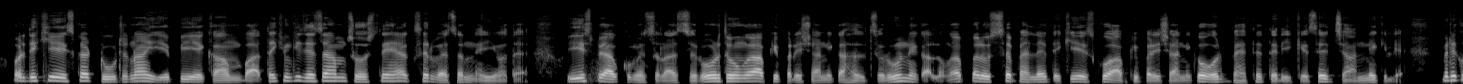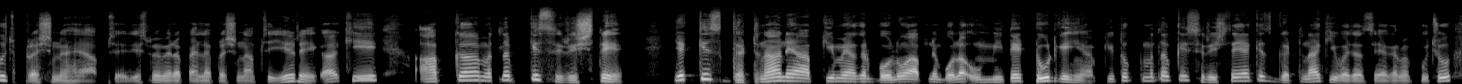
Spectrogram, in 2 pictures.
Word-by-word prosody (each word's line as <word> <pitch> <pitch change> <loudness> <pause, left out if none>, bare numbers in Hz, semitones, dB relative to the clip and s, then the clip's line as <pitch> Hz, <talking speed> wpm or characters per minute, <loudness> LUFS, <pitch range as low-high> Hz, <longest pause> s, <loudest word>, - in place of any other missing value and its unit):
और - - +2
देखिए 165 +1 +2
इसका 150 +2 +1
टूटना 125 +5 0
ये 115 -6 -1
भी 125 -1 0
एक 110 -1 -5
आम 95 +1 -1
बात 150 - -1
है - - +2
क्योंकि 170 +3 -3
जैसा 155 +2 +2
हम 165 0 -1
सोचते 125 +5 -1
हैं 150 - 0
अक्सर 145 -1 -2
वैसा 100 0 -2
नहीं 90 -3 -6
होता 75 -3 -10
है। - - -9
इस 155 - 0
पे - - +3
आपको 120 -2 +2
मैं 105 -1 -4
सलाह 90 -1 -4
ज़रूर 145 +12 +3
दूँगा 145 0 +4
आपकी 140 0 0
परेशानी 100 0 -5
का 105 - 0
हल 85 -1 -4
ज़रूर 135 - +1
निकालूँगा 135 -1 -3
पर 145 - +3
उससे 125 - +3
पहले 120 +1 0
देखिए 130 +7 -2
इसको 110 - -1
आपकी - - -1
परेशानी 90 -1 -3
को 140 - +5
और 120 +1 +1
बेहतर 90 +6 -5
तरीके 80 +2 -5
से 135 - +1
जानने 85 +7 -3
के - - -13
लिए - - -12 0.4
मेरे 195 +2 +4
कुछ 200 0 0
प्रश्न 95 +1 -1
हैं 85 -3 -6
आपसे। - - -8
जिसमें 85 +4 -5
मेरा 95 -1 -1
पहला 90 +1 -3
प्रश्न 90 0 -4
आपसे 85 +6 -7
ये 120 +9 +1
रहेगा 85 -9 0
कि 100 +2 +1 0.5
आपका 190 +8 +3
मतलब 195 +3 +1 0.2
किस 220 -8 +2
रिश्ते 95 0 +6 0.7
या 205 - +10 0.2
किस 240 -2 +4
घटना 140 +9 +4
ने 170 -1 +5
आपकी 150 0 +3
मैं 145 -1 +4
अगर 135 +1 +1
बोलूँ 105 +5 +4
आपने 120 +1 +2
बोला 105 +5 +4 0.2
उम्मीदें 115 +7 +1
टूट 150 +2 +8
गई 125 -2 +2
है 95 -3 -5
आपकी 125 +8 -10
तो 170 - 0
मतलब 170 +3 -1
किस 195 -1 -3
रिश्ते 120 +9 -1
या 170 - +3
किस 185 -5 -2
घटना 130 +9 0
की 115 - -3
वजह 90 +1 0
से 90 - -3
अगर 85 +1 -5
मैं 90 - -4
पूछूँ, 155 - +1
125 Hz, 190 wpm, -24 LUFS, 95-150 Hz, 0.7 s, या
